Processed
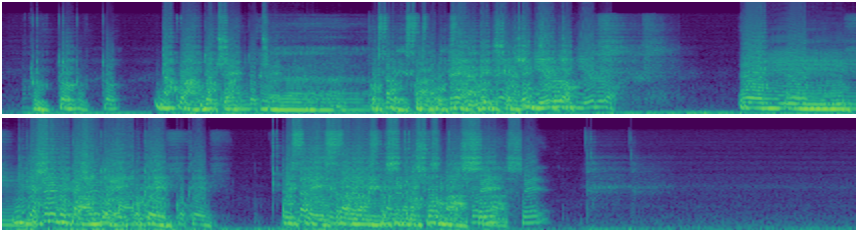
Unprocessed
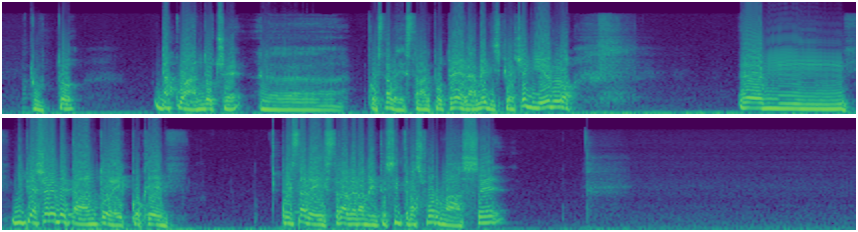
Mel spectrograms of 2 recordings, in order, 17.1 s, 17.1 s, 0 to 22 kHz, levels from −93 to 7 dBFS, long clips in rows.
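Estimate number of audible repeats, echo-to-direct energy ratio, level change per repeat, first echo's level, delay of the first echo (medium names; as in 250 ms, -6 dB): 2, 0.5 dB, no regular repeats, -1.0 dB, 46 ms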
